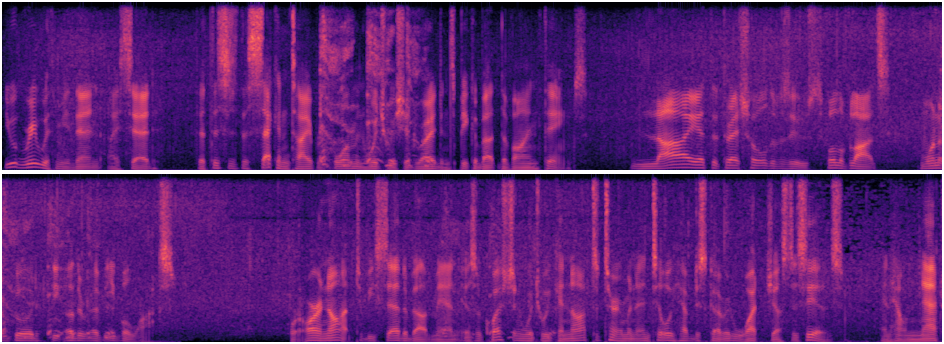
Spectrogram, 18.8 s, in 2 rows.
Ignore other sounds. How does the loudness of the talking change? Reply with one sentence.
The volume of the talking stays about the same.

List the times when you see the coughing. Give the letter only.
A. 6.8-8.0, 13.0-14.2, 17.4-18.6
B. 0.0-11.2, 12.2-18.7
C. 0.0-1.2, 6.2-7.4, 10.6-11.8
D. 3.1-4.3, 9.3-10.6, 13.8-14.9
D.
